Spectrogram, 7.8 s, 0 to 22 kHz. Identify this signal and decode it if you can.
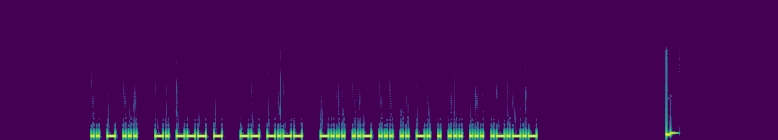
Morse code, heard as a keyed tone, about 44 wpm, 700 Hz. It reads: ITS NOT MY BUSINESS.
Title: Sentences from Top 600 Words 45wpm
